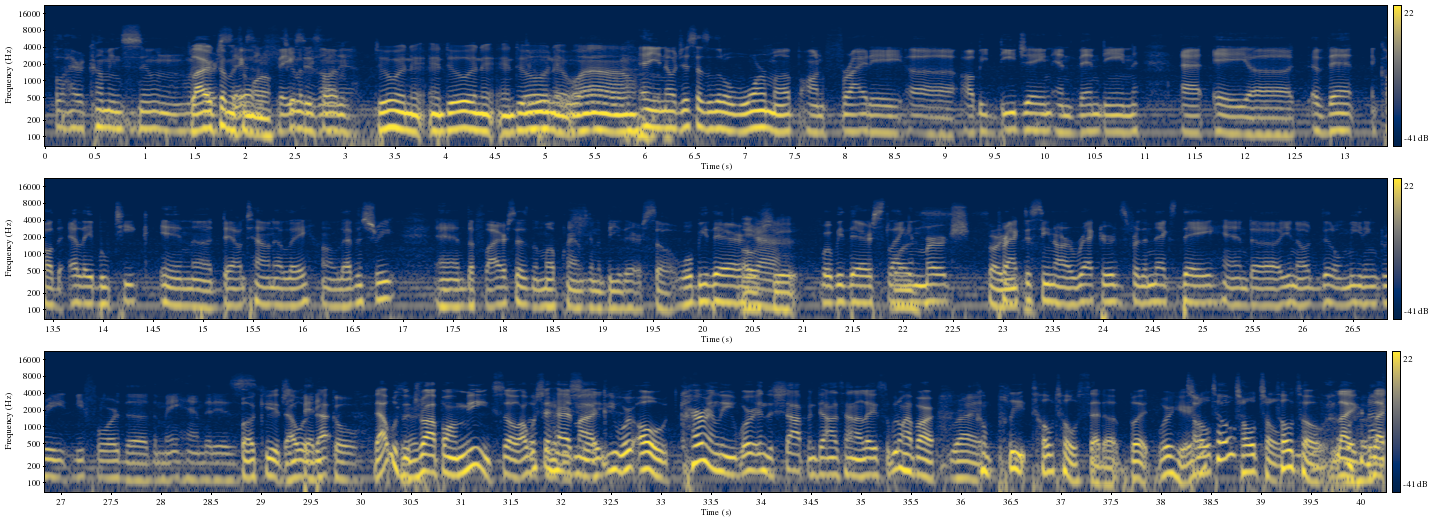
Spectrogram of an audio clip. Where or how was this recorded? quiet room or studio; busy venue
busy venue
